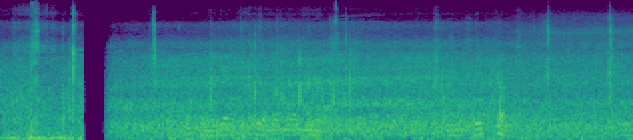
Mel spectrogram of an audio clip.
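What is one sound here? A shallow river flows gently over stones.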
